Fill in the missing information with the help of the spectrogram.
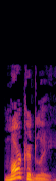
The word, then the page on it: markedly: British English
